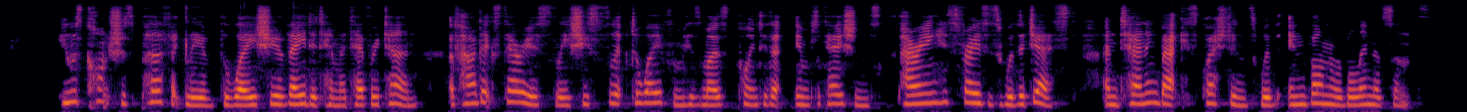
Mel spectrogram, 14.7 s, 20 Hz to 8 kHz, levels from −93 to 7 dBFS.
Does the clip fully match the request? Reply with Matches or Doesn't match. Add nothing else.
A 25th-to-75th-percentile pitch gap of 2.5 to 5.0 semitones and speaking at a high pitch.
Matches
